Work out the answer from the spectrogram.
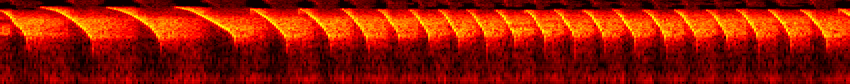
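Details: Belgian canary in full song for training: loud, quick series of descending swept whistles that speed up into a rapid, even rattle-like trill.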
